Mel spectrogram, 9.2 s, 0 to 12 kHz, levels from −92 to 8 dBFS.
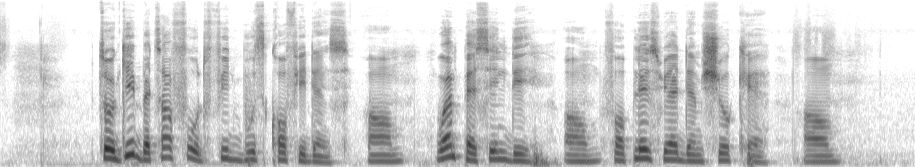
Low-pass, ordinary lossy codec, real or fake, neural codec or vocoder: none; none; real; none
